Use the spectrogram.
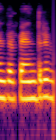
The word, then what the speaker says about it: entreprendre: इसकी प्रोनाउंसिएशन जो मैंने अभी बोली थी entreprendre वही होती है, अपने तरीके से मत बनाइएगा, ठीक है।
